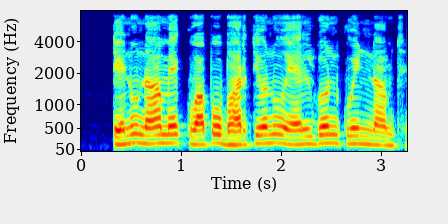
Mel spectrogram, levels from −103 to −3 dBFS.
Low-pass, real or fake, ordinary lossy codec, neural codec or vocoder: 7.2 kHz; real; none; none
